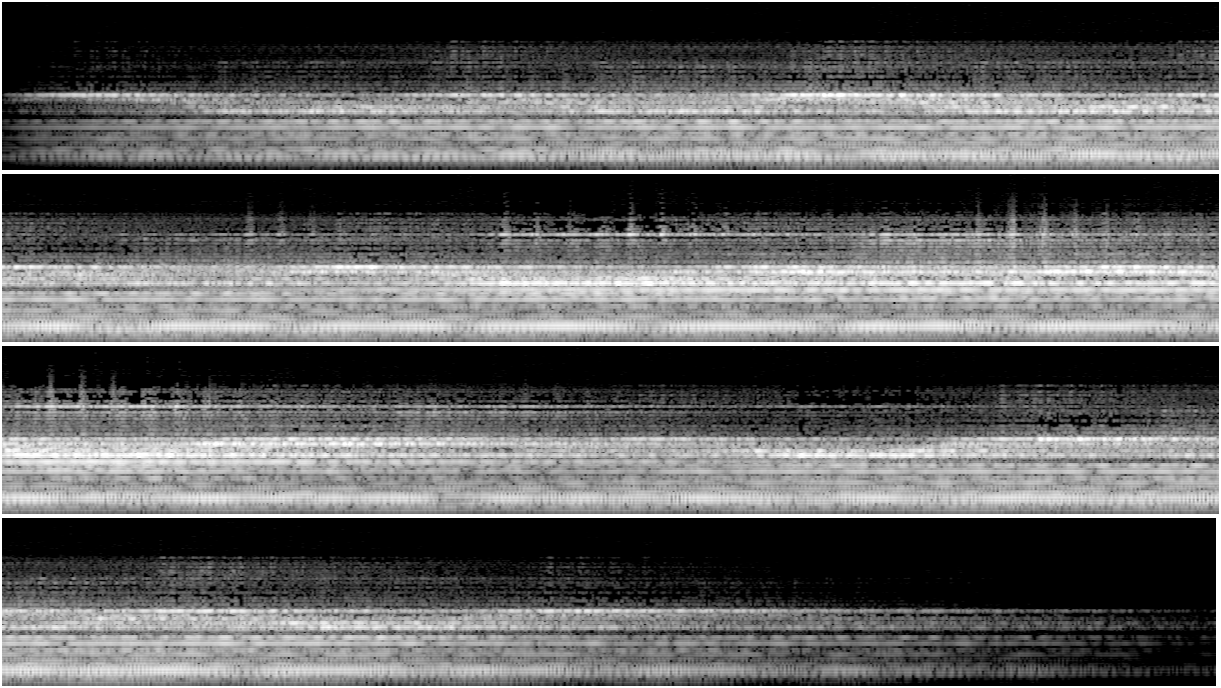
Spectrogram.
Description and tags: One in a small series of chords and notes from a digital synthesizer patch I made. A little creepy perhaps with some subtle movement to keep things interesting.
